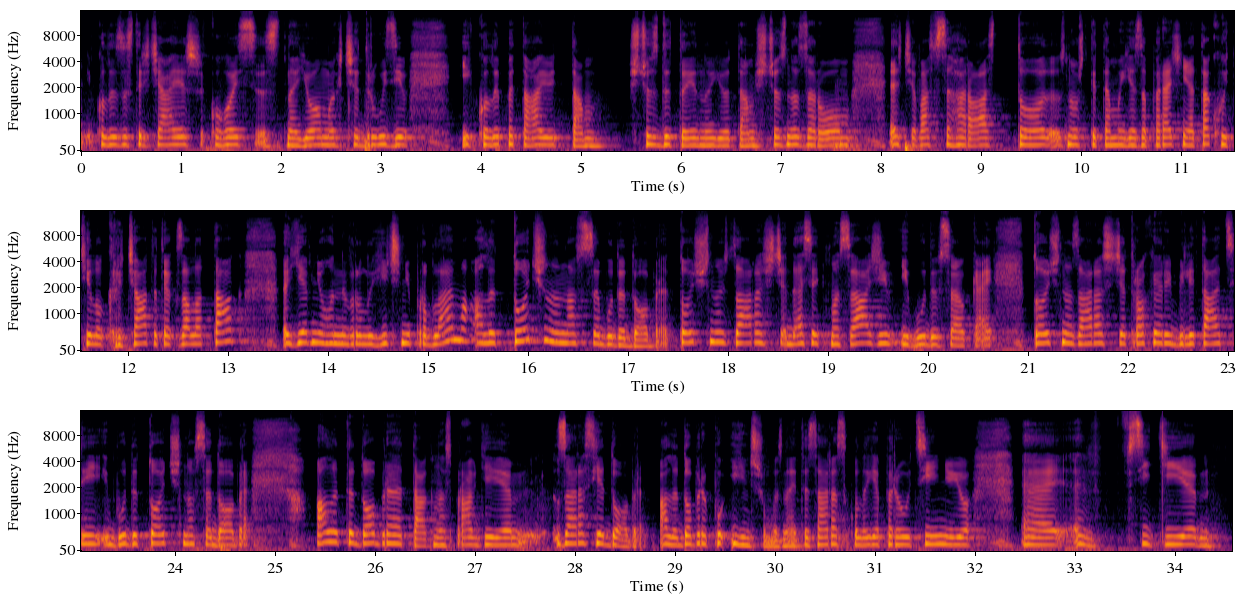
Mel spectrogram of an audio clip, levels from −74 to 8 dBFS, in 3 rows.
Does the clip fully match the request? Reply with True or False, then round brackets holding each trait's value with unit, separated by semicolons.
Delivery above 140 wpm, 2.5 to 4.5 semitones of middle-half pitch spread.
True (150 wpm; 3.2 semitones)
